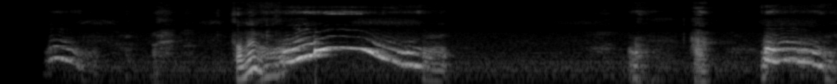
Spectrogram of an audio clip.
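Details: Pet female Shetland Sheepdog that loves to howl: a long tonal howl rising then falling in an arch over about two seconds, rich in harmonics, framed by short soft whines and brief vocal bursts before and after.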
